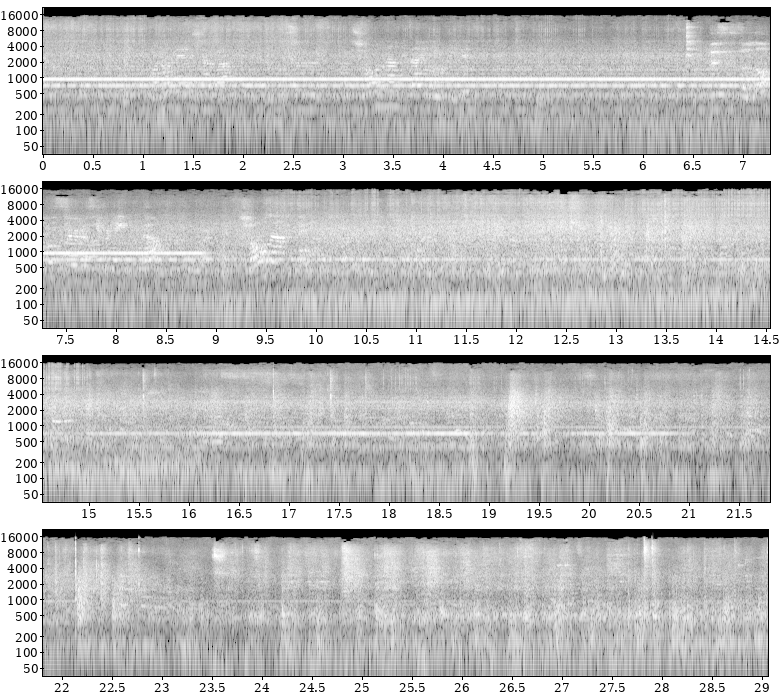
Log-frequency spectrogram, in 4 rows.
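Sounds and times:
high inverter whine: 0.0 - 24.0
wheels rumbling on rail: 0.0 - 29.0
sharp rail clicks: 16.5 - 29.0.

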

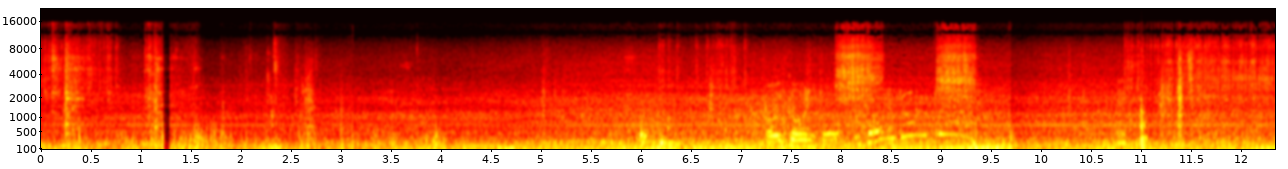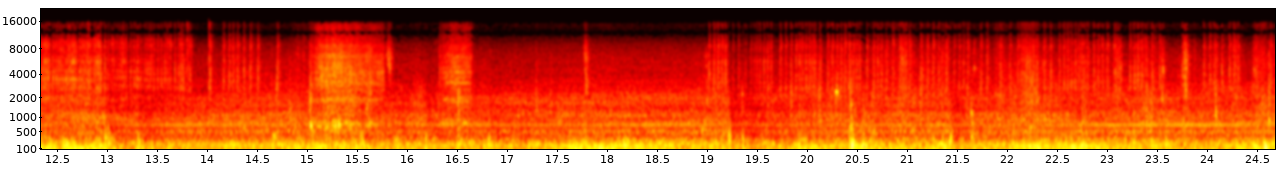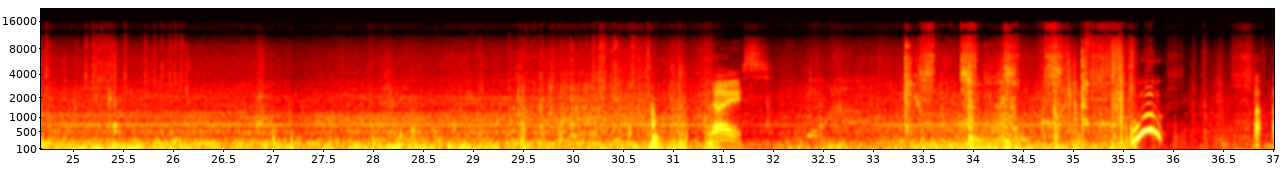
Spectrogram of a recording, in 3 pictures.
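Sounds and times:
boat motor running: 0.0 - 37.0
sharp clicks and knocks: 10.8 - 16.7, 19.0 - 26.2.

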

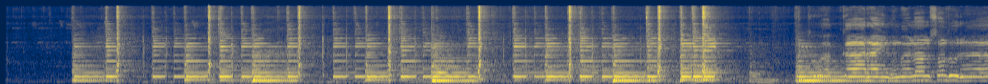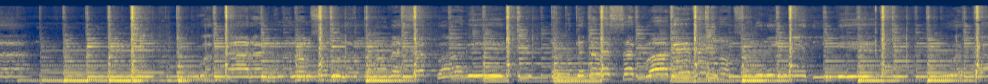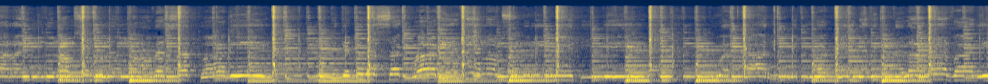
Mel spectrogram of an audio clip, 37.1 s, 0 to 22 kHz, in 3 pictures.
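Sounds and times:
classical guitar plucked: 0.9 - 37.0
man singing: 9.4 - 12.9, 14.1 - 37.0.

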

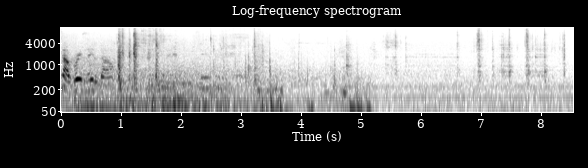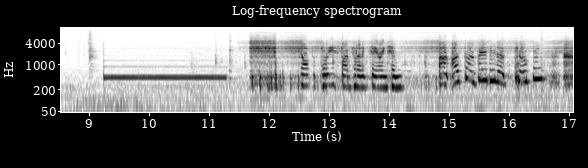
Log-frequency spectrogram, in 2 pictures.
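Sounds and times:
rotary dial and handset clicks: 6.6 - 8.4
telephone ringback tone: 9.2 - 11.3
person answering phone: 9.2 - 11.4.

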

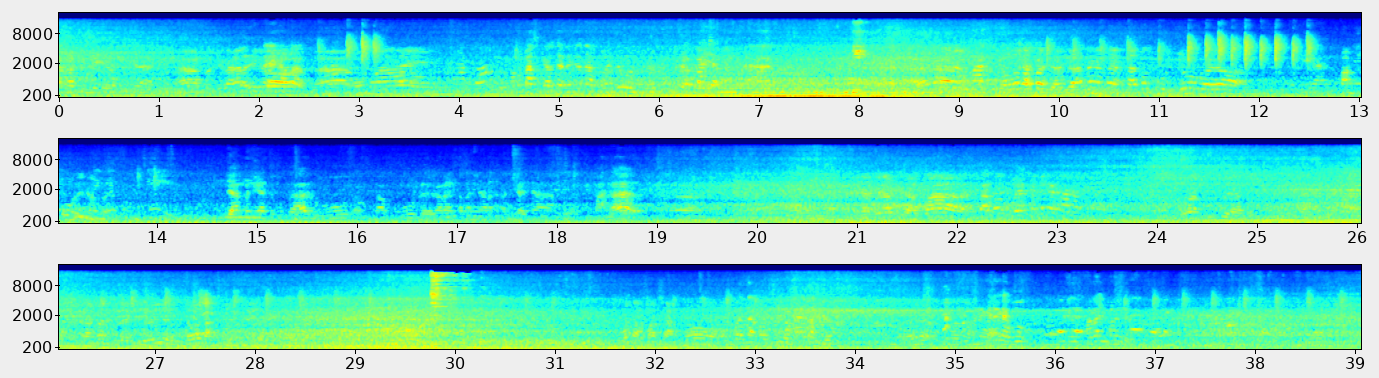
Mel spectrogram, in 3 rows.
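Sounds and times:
people talking: 0.0 - 19.4, 20.6 - 39.0
motor vehicle traffic rumble: 0.0 - 39.0
sharp click: 9.8 - 12.6.

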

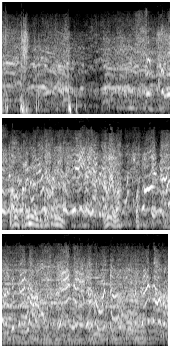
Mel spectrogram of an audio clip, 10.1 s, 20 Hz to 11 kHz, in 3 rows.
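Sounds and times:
women crying and wailing: 2.4 - 10.0.

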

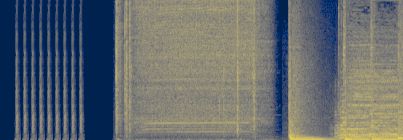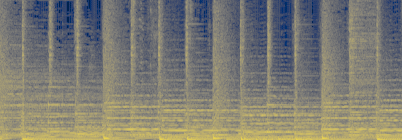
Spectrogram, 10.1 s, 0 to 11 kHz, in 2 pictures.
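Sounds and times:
quick clicks: 0.2 - 3.5
music with deep bass: 4.3 - 10.0.

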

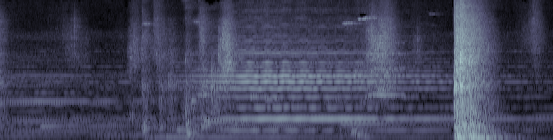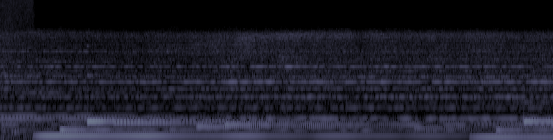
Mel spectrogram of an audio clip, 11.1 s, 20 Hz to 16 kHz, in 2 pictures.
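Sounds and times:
soft background music: 0.0 - 11.0
loud heavy thud: 4.5 - 5.3.

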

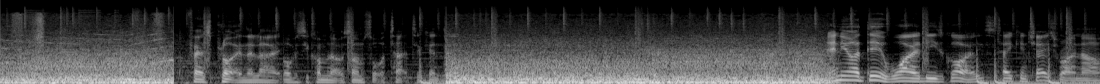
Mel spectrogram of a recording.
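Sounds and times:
road wind and engine noise: 0.0 - 1.8, 4.4 - 8.5.

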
